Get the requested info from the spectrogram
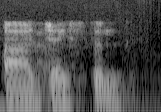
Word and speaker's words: Jaistone: Jaistone. – Jaistone. – So like Jason and Justin together.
